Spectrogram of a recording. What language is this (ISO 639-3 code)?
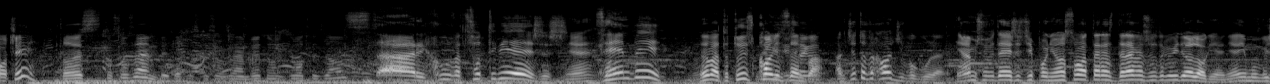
pol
